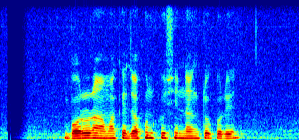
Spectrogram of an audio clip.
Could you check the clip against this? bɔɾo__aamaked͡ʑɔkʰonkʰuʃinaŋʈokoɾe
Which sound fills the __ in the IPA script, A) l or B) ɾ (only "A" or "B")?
B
